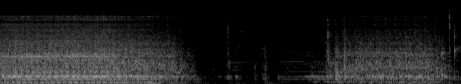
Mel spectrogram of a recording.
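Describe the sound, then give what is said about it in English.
An overlock serger runs while stitching fabric for kids' leggings, a fast, steady mechanical whir that drops off briefly in the middle and then starts up again at full speed. “I am done using the serger now”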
